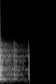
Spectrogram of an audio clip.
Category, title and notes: Instrument samples > Synths / Electronic
CVLT BASS 145
bass, bassdrop, clear, drops, lfo, low, lowend, stabs, sub, subbass, subs, subwoofer, synth, synthbass, wavetable, wobble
